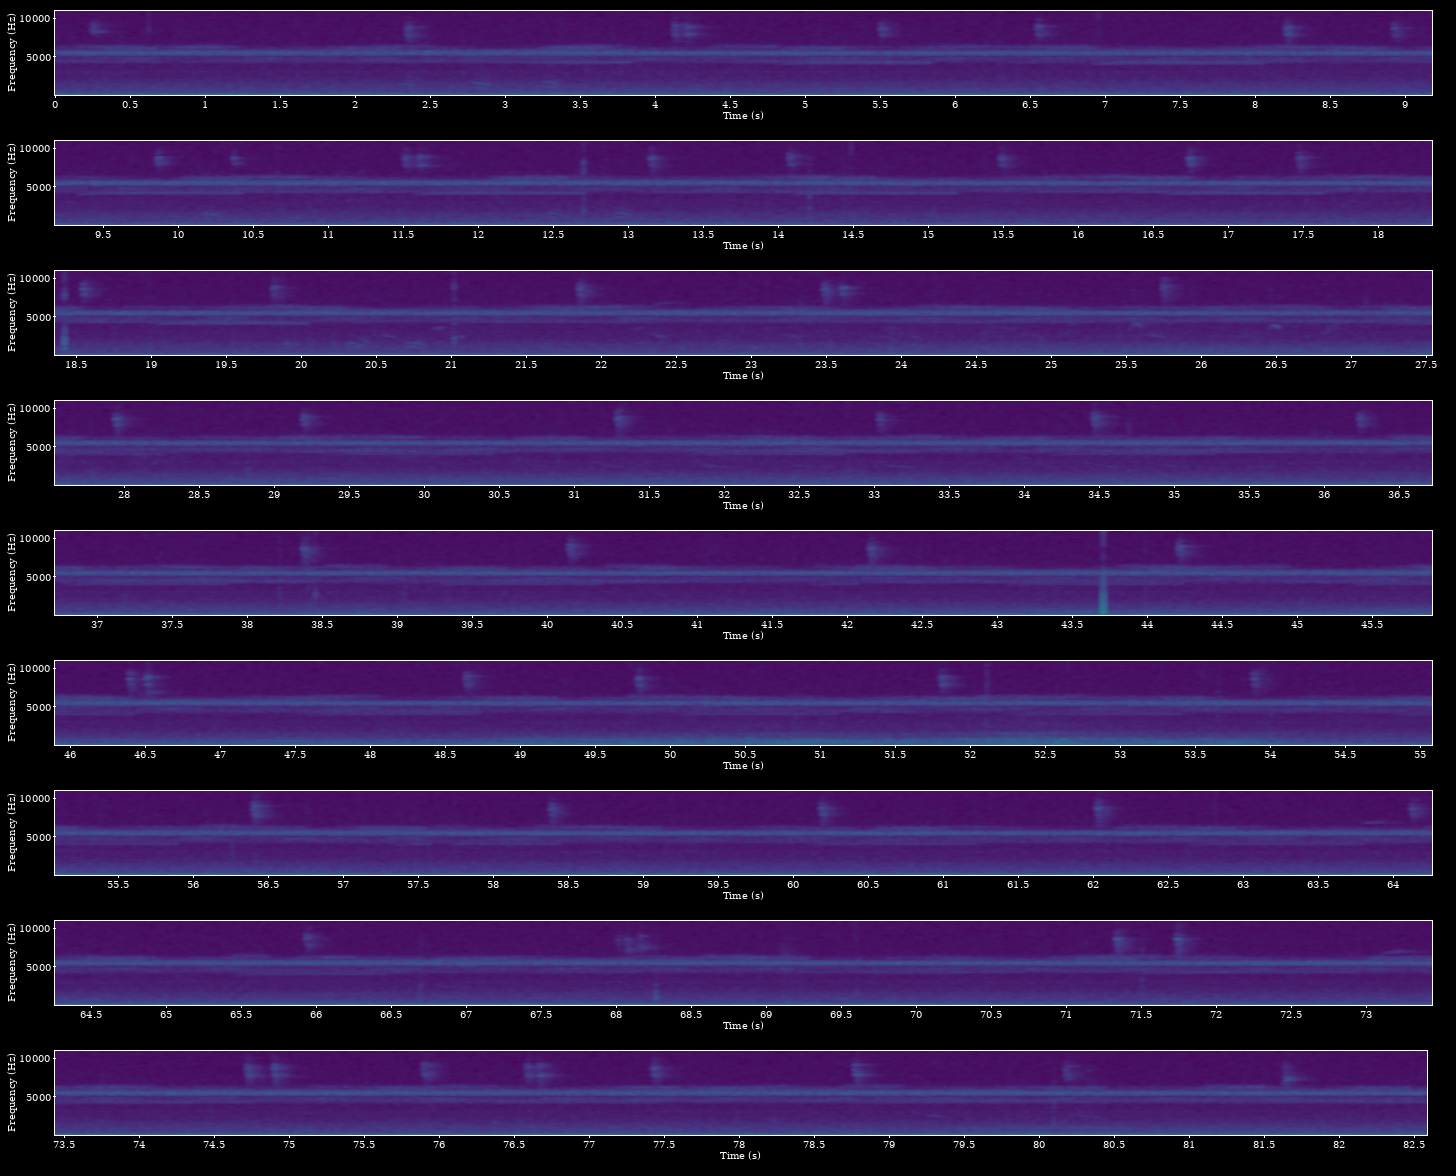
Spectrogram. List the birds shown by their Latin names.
unidentified bird, Turdus grayi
